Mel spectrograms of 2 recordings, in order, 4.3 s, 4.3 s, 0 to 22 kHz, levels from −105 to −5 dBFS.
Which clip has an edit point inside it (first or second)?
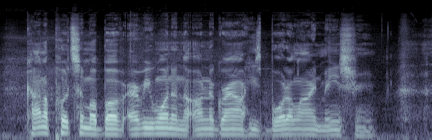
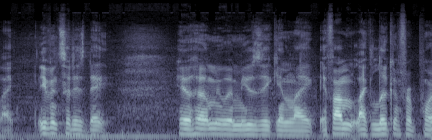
second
